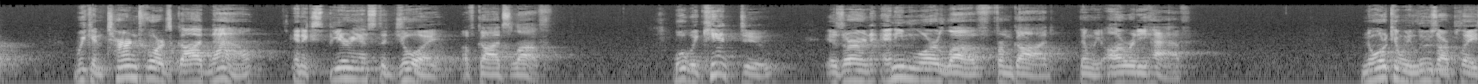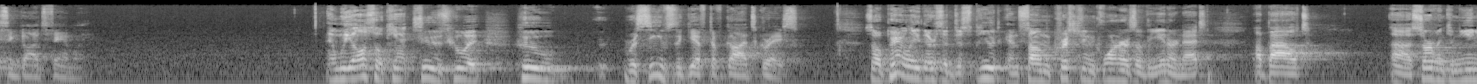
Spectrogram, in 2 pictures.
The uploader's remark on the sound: Preached at First Presbyterian Church of Rolla on July 17, 2022.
